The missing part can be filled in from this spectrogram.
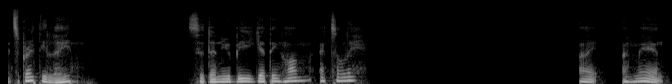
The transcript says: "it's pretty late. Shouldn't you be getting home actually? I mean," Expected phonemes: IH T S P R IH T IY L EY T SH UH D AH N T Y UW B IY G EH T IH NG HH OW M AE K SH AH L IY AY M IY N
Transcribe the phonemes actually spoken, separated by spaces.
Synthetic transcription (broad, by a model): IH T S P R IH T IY L EY T S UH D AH N Y UW B IY G EH T IH NG HH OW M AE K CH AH L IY AY M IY N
